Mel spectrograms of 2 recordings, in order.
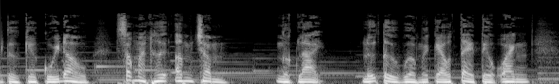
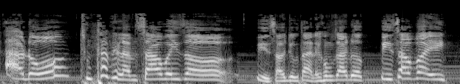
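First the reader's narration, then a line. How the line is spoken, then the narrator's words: Frantic wailing. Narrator (Vietnamese): Tề Tiểu Anh thất thần, điên cuồng gào khóc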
